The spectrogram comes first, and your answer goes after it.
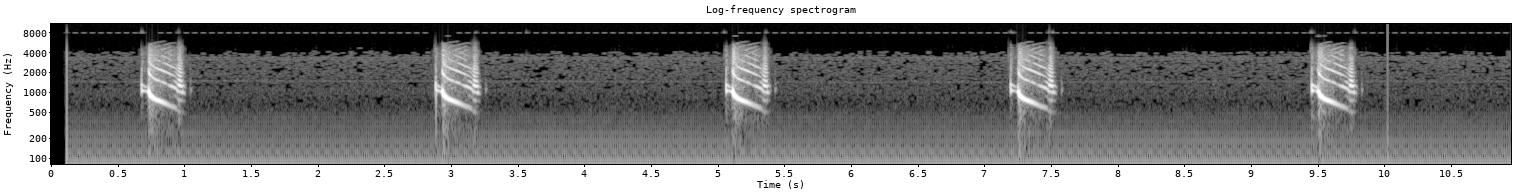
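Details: Male túngara frog in a sound-proof box calling in response to conspecific chorus sounds played through a speaker: five short, downward-sweeping whines with rich harmonics, about every two seconds, over a steady low electrical hum.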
